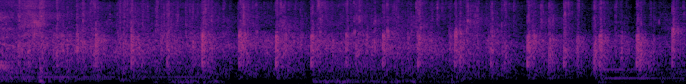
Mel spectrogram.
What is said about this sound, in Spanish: Alguien que le dé un aplauso al Señor.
